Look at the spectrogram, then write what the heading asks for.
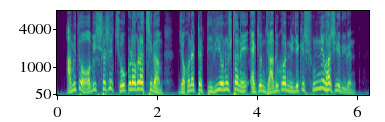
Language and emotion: Bengali, surprised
